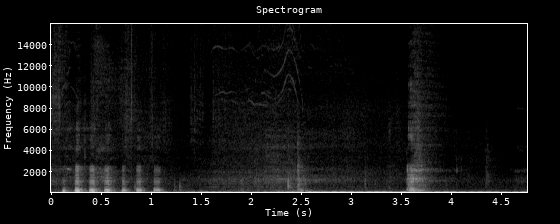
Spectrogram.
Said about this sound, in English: Have we ever done the Stat of the Week jingle after the show?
